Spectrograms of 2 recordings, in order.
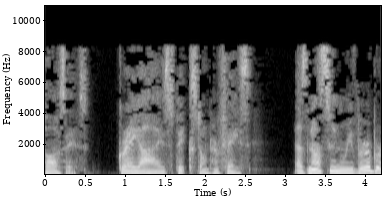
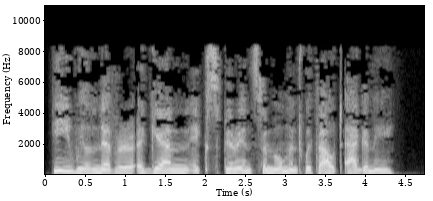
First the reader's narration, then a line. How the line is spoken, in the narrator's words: Steele replies in his colorless voice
